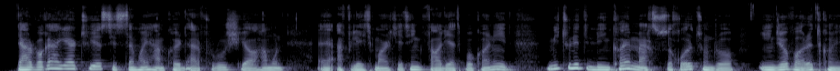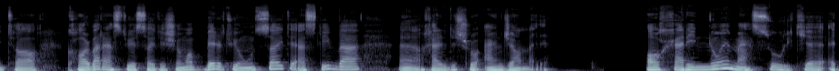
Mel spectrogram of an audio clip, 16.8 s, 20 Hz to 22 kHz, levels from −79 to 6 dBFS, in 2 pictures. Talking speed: 155 wpm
